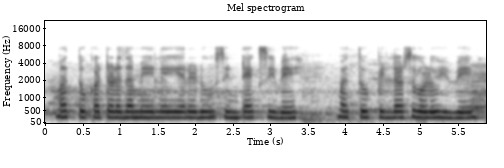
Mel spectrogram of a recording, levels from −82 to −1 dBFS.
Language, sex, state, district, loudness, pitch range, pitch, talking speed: Kannada, female, Karnataka, Bidar, -14 LUFS, 225-235 Hz, 230 Hz, 100 wpm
